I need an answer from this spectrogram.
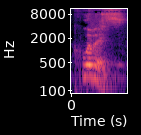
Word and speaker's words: Cobus: Cobus. Quibus. Just think of Quebec in Canada.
